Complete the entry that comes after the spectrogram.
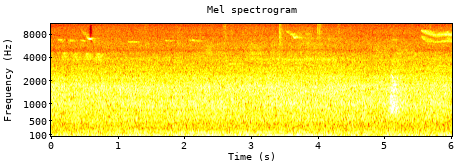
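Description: A steady low rumble and hiss, with a few faint, high, short falling chirps from a bird near the end.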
